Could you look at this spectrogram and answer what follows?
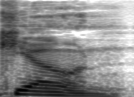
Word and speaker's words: Keown: pleasure to Welcome to the ARs cast Martin Keon very good Andrew pronunciation yes um you did well there Keon I've been called keone for years but um if you read the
